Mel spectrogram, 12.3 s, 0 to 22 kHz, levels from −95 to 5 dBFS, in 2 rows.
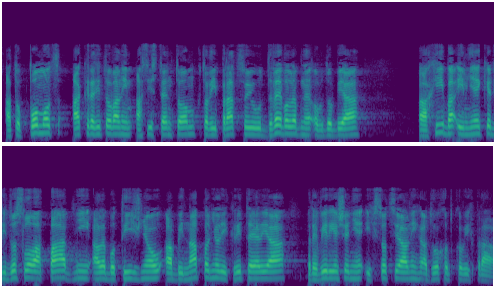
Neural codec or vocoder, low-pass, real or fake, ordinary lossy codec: none; 7.2 kHz; real; none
